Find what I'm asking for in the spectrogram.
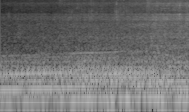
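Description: A Toyota Avanza engine with an inactive oxygen sensor revs steadily while the car cruises on a highway, a loud continuous droning rumble with constant road noise and no break in the sound.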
